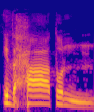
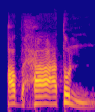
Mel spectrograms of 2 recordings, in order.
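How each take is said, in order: First: The first vowel is a front 'i'. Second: The first vowel is an open 'a'. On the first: "juga dengan kasrah" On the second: "Dengan fathah bisa"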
